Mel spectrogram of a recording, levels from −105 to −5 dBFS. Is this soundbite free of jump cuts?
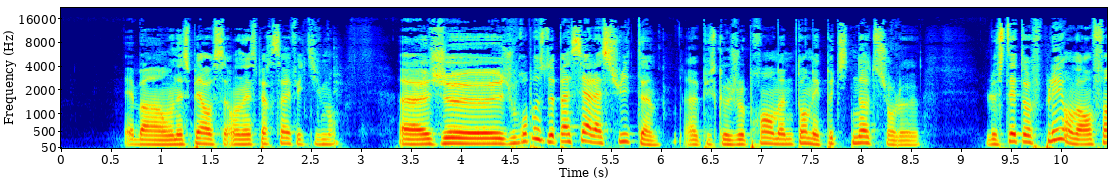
yes; 0 cuts

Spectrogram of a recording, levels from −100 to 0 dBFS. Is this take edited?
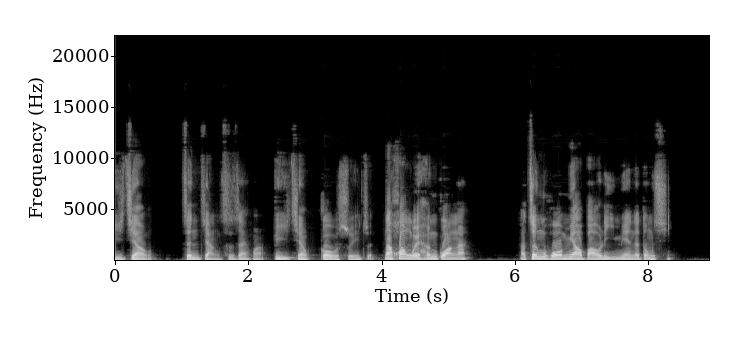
yes; 2 cuts; at 2.3 s, 3.9 s

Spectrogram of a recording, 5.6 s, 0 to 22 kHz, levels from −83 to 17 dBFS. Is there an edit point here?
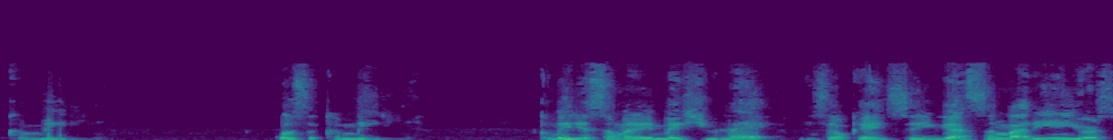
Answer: yes; 1 cut; at 3.9 s

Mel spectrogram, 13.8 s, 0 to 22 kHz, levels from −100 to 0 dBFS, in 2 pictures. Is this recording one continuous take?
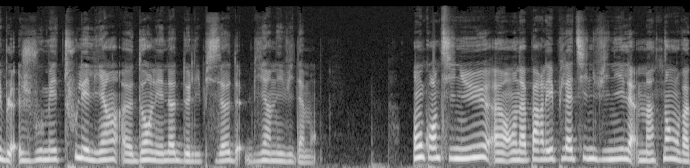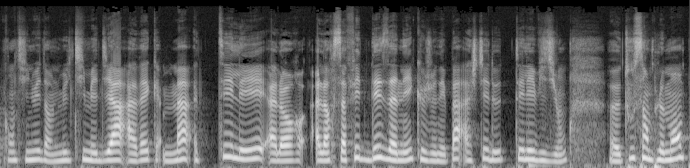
yes; 0 cuts

